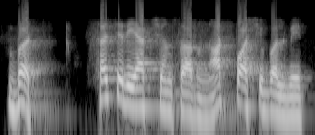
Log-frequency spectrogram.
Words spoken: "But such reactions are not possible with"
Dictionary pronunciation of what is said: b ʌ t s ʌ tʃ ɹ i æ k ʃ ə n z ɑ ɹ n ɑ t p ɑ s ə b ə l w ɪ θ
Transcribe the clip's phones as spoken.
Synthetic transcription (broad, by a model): b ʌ t s ʌ tʃ ɹ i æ k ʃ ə n s ɑ ɹ n ɑ t p ɑ s ə b ə l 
